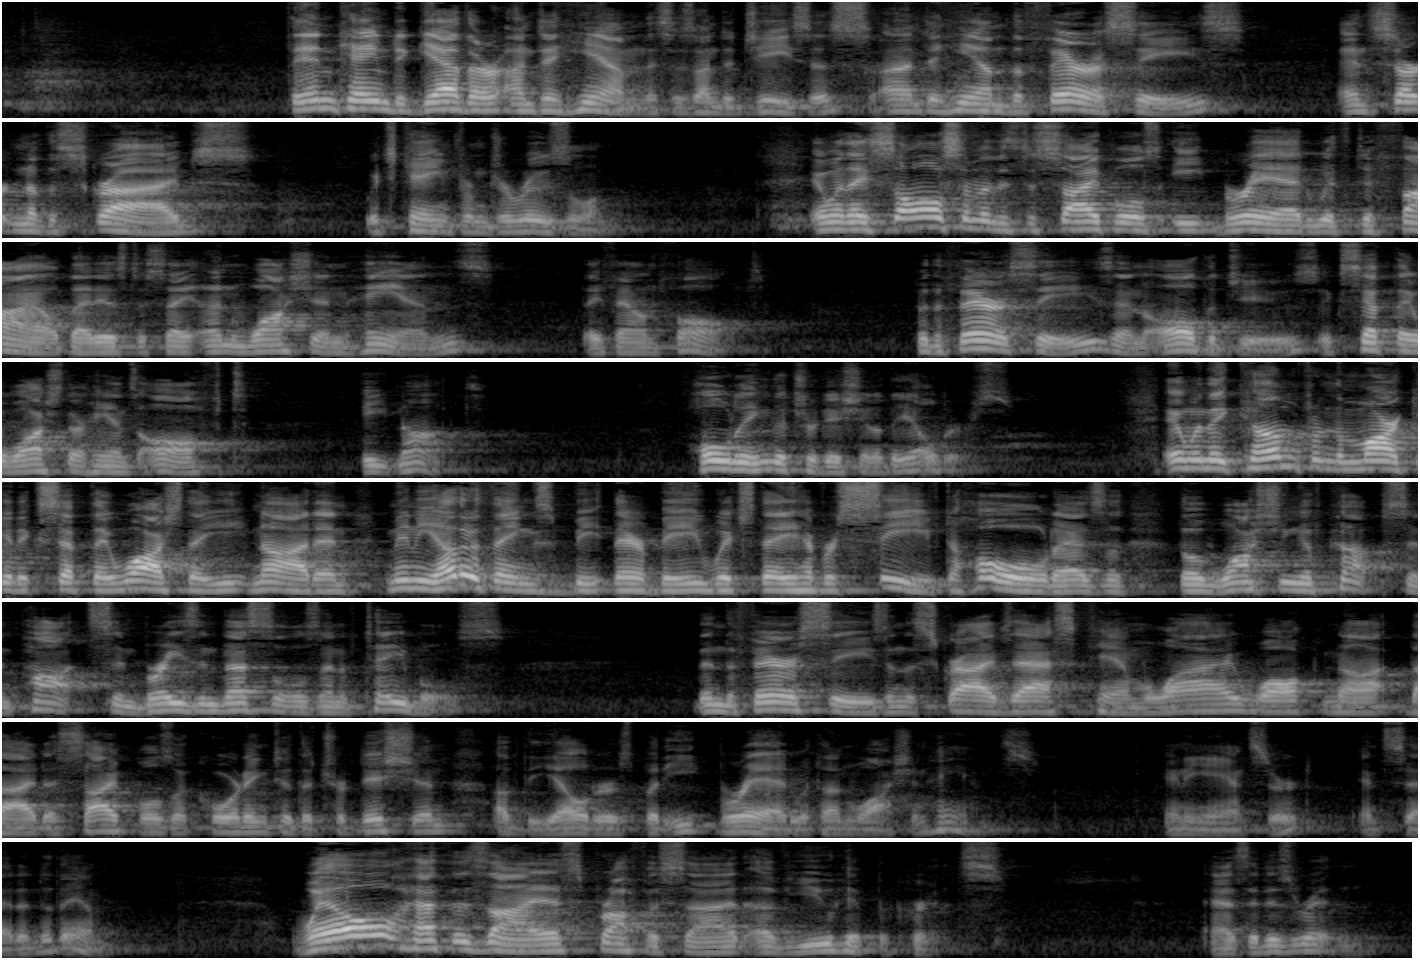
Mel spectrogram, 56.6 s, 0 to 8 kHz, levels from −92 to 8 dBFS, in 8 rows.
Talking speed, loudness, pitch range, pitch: 155 wpm, -30 LUFS, 110-140 Hz, 125 Hz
